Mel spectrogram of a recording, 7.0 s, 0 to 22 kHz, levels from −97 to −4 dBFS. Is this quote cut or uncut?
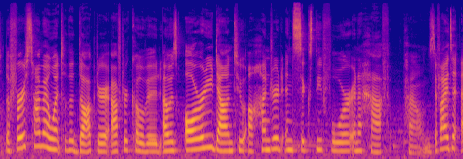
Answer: cut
